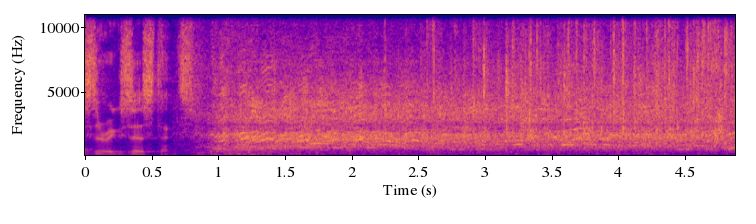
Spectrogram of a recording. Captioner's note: audience applauding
